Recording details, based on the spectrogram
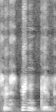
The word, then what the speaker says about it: Stunkel: Y los Stinkel, se escribe Stunkel, pero se pronuncia Stinkel.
